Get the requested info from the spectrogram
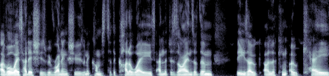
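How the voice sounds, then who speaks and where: A man with a British accent speaks at a moderate pace and fairly low pitch, with fairly even intonation, in a dry, close sound with no echo against a quiet background. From UK. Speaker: running shoe reviewer. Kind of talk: product review. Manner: casual, hesitant with fillers.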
